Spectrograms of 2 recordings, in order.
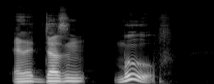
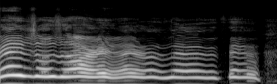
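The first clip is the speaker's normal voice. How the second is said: put-on high-pitched sobbing, sorry drawn out. A streamer retells apologizing to a man whose window got hit, re-enacting crying while apologizing. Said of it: "I'm just crying, going".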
